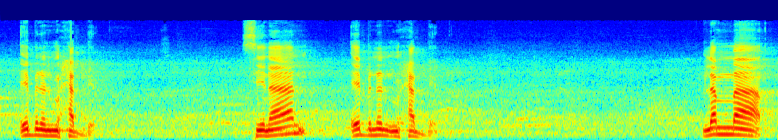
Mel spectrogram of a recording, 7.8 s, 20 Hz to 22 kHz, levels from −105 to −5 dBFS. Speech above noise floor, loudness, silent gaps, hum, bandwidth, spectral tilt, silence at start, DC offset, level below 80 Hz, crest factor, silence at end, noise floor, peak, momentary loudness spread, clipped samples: 23 dB; -19 LUFS; none; none; 12 kHz; -5.5 dB/octave; 0 s; under 0.1%; -60 dBFS; 20 dB; 0 s; -41 dBFS; -2 dBFS; 25 LU; under 0.1%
